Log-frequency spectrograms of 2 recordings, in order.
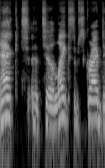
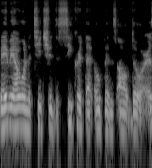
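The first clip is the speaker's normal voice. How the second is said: put-on poised, elegant older woman's voice; 7 semitones lower, 10 dB quieter than usual. Retelling advice from a professional speaker at a networking meeting: imitating an elegant older woman.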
